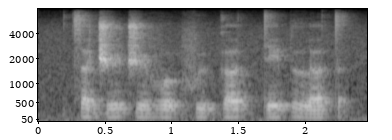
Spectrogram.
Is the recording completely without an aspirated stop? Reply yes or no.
yes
